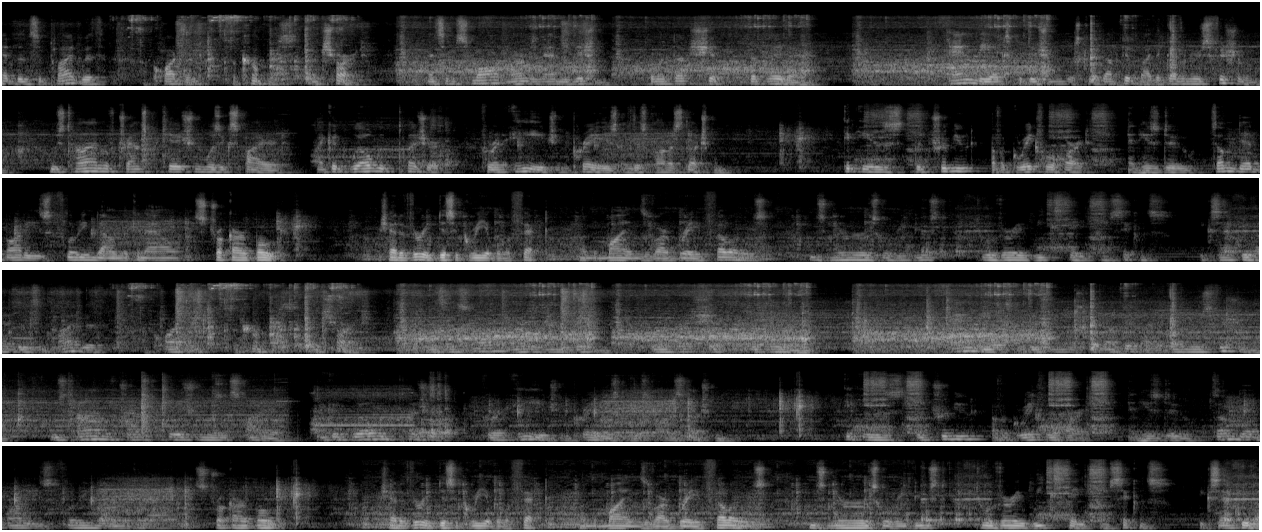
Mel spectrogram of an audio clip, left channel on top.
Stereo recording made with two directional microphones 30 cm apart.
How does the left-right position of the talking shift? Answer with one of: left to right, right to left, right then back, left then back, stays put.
left to right.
